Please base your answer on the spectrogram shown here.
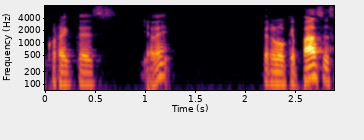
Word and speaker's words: Yahvé: Hoy ya sabemos, teniendo más estudios históricos, que más bien la pronunciación correcta es Yahvé.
